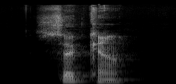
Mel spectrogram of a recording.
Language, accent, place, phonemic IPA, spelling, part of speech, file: French, France, Lyon, /sə.kɛ̃/, sequin, noun, LL-Q150 (fra)-sequin.wav
- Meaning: 1. zecchin, sequin 2. sequin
